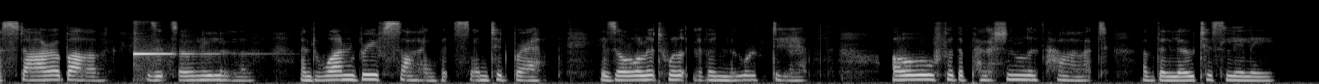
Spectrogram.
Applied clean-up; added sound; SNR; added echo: neural diffusion model UNIVERSE++.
